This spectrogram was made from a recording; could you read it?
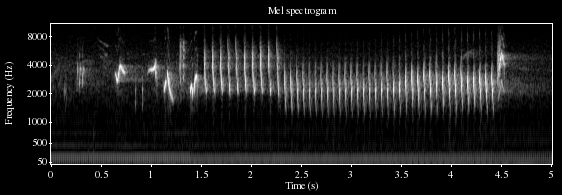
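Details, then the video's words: ['Nightingale in a birch grove on a warm spring evening, singing from a distance: several varied chirps, then a long rapid trill of about forty even notes that drops lower partway through before ending abruptly.'] "Пение соловья"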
